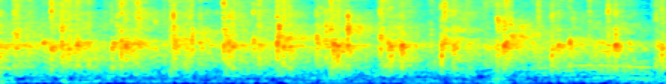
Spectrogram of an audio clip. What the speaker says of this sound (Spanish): Muchas gracias por estos aplausos.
